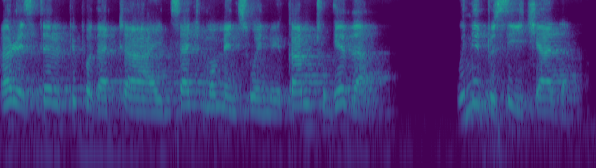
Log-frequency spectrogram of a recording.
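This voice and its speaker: A man's voice: mid-range voice, moderate pace, pushed and bright. A man hosting an online health training, chatty and greeting viewers by name. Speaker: health session host. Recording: echoey room with faint noise.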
